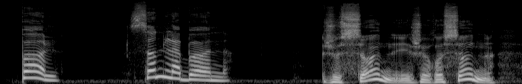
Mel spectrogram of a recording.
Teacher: en faisant attention à bien prononcer la voyelle ouverte O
